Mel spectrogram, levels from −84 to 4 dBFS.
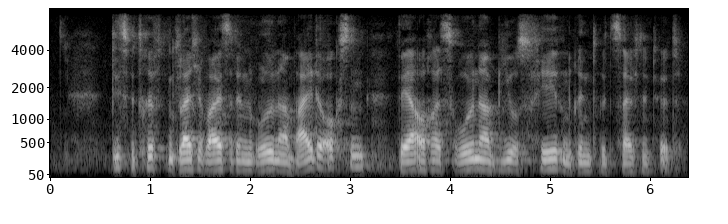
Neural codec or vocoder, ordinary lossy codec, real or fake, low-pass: codec, 16 kHz, 2 kbps, FunCodec, trained on Chinese and English, 25 frames a second; none; fake; 7.2 kHz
